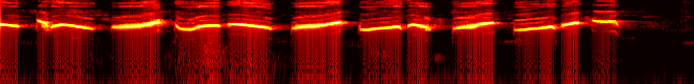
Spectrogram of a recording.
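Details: Brief burst of olive-backed sunbird song: about ten loud wavering whistles, each swinging up and down, given in quick succession before falling silent.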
